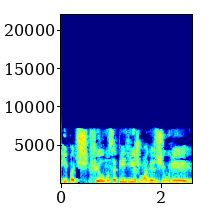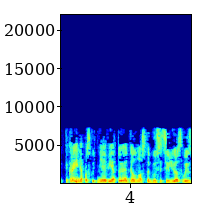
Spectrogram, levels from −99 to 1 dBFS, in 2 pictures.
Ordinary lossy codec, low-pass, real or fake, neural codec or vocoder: MP3, 32 kbps; 7.2 kHz; real; none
